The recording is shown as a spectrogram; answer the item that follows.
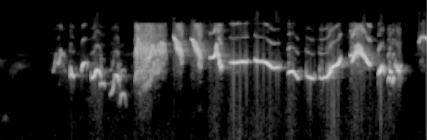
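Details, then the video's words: Oriental magpie-robin, fired-up ('căng lửa') and displaying, delivering a rich phrase of slurred whistles, a harsh raspy burst, then a drawn-out clear whistle and rising and falling sweet notes. "Chòe Than CĂNG LỬA HÓT MÚA"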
